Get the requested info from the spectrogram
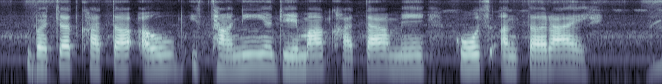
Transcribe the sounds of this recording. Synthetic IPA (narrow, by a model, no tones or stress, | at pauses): bət͡ʃət̪kʰaːt̪aʔɐɪst̪ʰaːnijəd͡ʒeːmakʰaːt̪amẽ | koːsə̃nt̪əɾaːe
